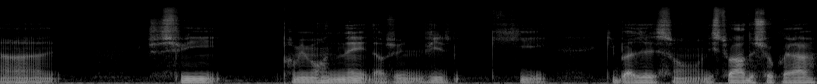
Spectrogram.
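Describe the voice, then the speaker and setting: Over audible room echo, a man with a very deep, low pitch speaks at a very slow pace with monotone, flat intonation and long, frequent pauses. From Belgium (Flanders, Bruges) and Prague, Czech Republic. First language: English, Flemish, Czech (speaking French). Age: 20s. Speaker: university student, chocolate family business. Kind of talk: interview. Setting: chocolate museum. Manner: halting, hesitant.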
